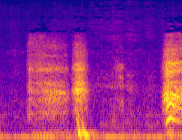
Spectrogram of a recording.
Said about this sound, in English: Breathing heavy.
